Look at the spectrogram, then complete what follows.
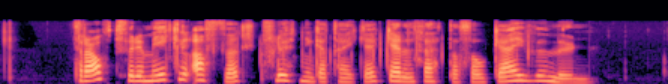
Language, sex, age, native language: Icelandic, female, 18-19, Icelandic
